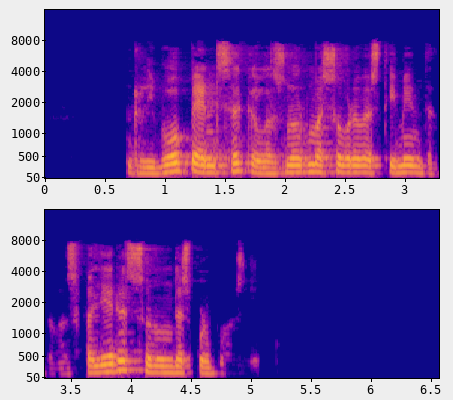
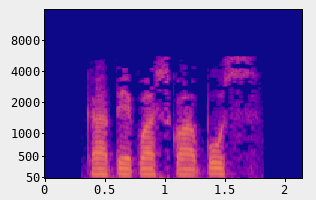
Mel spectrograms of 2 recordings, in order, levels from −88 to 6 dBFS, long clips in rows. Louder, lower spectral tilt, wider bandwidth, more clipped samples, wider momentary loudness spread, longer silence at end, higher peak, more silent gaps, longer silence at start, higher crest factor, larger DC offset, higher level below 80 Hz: first, -18 LUFS vs -29 LUFS; second, -5.5 dB/octave vs -11 dB/octave; first, 8 kHz vs 5.8 kHz; neither; second, 10 LU vs 15 LU; first, 1.65 s vs 0.4 s; first, -2 dBFS vs -12 dBFS; neither; first, 0.7 s vs 0.35 s; about the same, 18 dB vs 18 dB; neither; second, -60 dBFS vs -54 dBFS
